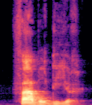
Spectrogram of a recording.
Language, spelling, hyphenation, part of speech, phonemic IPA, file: Dutch, fabeldier, fa‧bel‧dier, noun, /ˈfaː.bəlˌdiːr/, Nl-fabeldier.ogg
- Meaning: mythical, legendary or otherwise imaginary animal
